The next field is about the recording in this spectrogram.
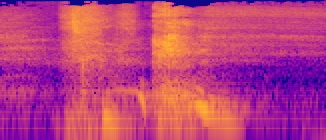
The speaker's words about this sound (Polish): Jest to jeszcze raz kichnę chyba.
